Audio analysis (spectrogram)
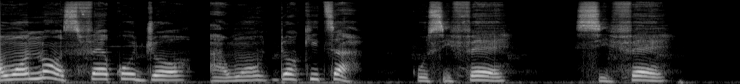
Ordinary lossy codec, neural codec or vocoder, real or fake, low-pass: none; none; real; none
